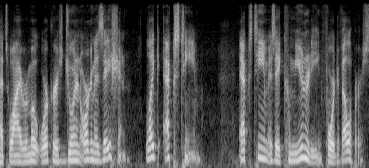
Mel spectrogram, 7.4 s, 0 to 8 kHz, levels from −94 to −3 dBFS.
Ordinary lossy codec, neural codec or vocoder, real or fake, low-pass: Opus, 64 kbps; vocoder, 44.1 kHz, 128 mel bands, Pupu-Vocoder; fake; 7.2 kHz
